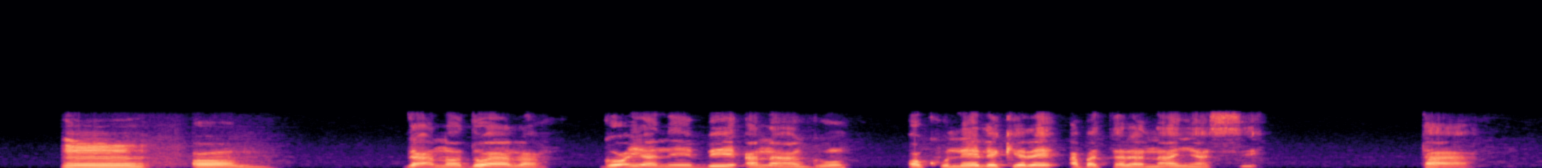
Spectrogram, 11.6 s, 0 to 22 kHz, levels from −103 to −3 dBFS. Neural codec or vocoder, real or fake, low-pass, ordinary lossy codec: none; real; 7.2 kHz; none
